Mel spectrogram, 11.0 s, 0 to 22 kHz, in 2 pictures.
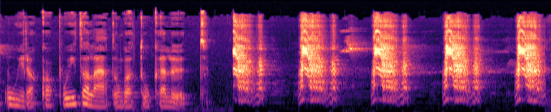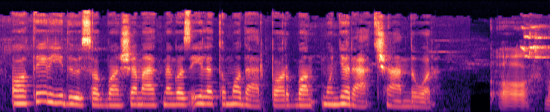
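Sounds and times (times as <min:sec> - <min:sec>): bird harsh bark-like calls: 0:02.3 - 0:05.5, 0:10.4 - 0:11.0.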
